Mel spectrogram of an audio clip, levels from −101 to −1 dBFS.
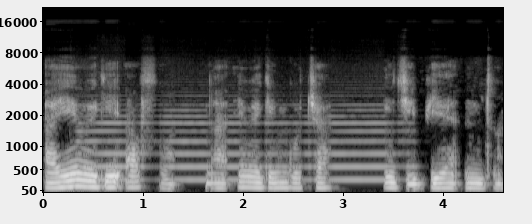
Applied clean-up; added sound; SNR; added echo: neural mask model RNNoise.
